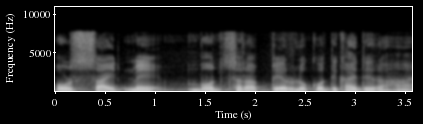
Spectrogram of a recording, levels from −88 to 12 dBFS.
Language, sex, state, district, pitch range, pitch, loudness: Hindi, male, Arunachal Pradesh, Papum Pare, 100-110 Hz, 105 Hz, -16 LUFS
